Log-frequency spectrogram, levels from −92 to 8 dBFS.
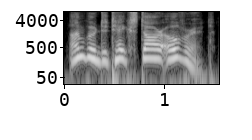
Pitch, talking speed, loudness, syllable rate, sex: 195 Hz, 270 wpm, -15 LUFS, 5.6 syllables/s, male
